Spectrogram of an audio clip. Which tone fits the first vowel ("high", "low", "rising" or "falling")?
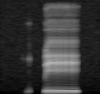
low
